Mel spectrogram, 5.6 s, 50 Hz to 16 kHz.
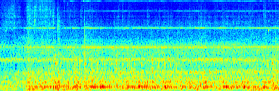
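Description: Cobbo 7 kitchen robot running at speed 3, its motor turning the blade to stir and heat butter, brown sugar, water and cocoa to 90 °C. A steady mechanical whir with a few steady high tones over it.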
